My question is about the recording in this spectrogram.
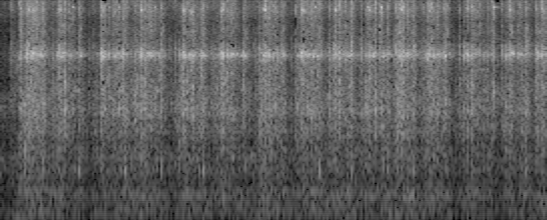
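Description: Heavy sole-stitching machine running, a rapid even clatter of about three stitches a second as it drives the needle through a thick stack of welt, leather midsole and rubber sole.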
